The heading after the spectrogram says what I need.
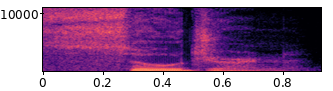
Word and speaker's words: sojourn: clear uh directors osimos how do you pronounce this word let me see Ah that's sojourn it means to stay for a while this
